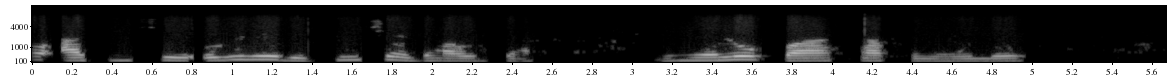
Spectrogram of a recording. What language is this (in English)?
Yoruba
